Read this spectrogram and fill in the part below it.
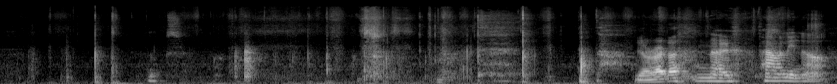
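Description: Playing cards are shuffled and riffled by hand.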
